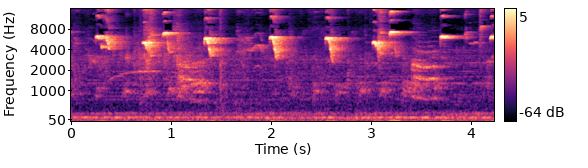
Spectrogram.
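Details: Javan bushlark giving sharp, high downslurred whistles repeated about twice a second, with softer twitters between them, over a low mechanical hum.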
